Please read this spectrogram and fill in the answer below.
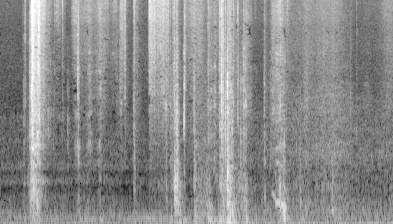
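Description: Handling noises inside a car: scattered clicks, crackly rustling and a loud thump about three and a half seconds in, over a steady low rumble.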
